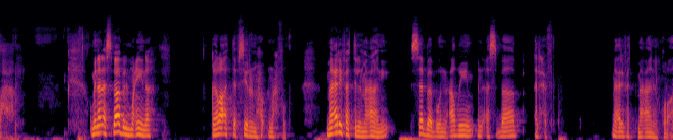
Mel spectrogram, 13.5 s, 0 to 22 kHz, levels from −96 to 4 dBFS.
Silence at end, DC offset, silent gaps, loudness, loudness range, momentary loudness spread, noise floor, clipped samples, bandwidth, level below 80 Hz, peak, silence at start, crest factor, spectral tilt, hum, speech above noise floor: 0 s; under 0.1%; 3.87-3.91 s, 11.48-11.52 s; -28 LUFS; 8 LU; 21 LU; -77 dBFS; under 0.1%; 10.5 kHz; -50 dBFS; -6 dBFS; 0 s; 22 dB; -5.5 dB/octave; none; 50 dB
